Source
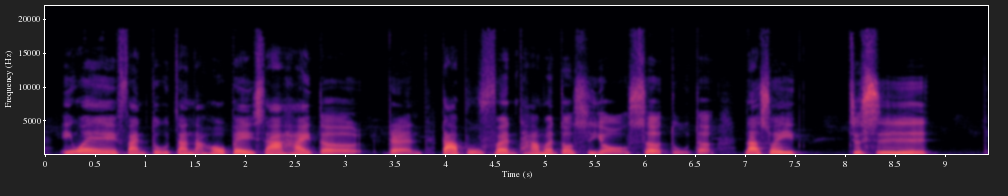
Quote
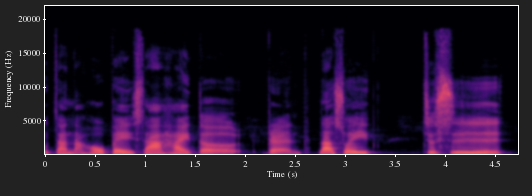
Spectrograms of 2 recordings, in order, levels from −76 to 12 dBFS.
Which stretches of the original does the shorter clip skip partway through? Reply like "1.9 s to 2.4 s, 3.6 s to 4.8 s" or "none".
3.8 s to 6.9 s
